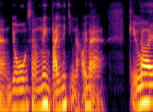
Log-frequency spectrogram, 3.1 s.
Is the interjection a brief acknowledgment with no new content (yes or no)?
no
